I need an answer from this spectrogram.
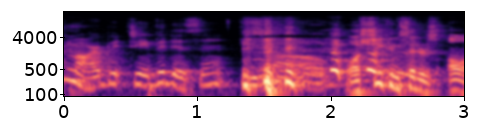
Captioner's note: relieved laughter?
